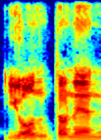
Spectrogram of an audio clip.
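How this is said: The name is said with a Finnish pronunciation. "in the Finnish"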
